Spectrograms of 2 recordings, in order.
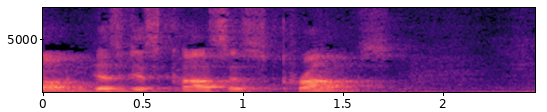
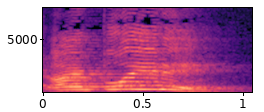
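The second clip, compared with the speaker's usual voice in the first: put-on high, loud hurt child's wail; daughter calling again; 13 semitones higher, 6 dB louder, slower than usual. Daughter calling her mom again from off screen, high and loud. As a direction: wail it like a little girl. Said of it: "the voice comes back".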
